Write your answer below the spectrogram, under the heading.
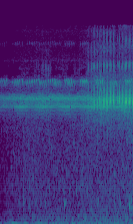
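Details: A cricket sings late at night, a steady, high, continuous trill that grows louder and more pulsed toward the end; no other sounds stand out.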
